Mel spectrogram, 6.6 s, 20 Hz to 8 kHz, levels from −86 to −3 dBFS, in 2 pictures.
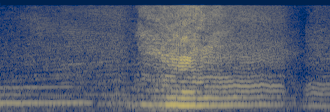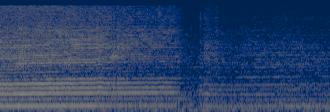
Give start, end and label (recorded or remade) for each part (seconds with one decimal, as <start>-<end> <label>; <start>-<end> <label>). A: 0.0-0.4 remade; 0.4-1.2 recorded; 1.2-2.1 remade; 2.1-6.1 recorded; 6.1-6.6 remade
